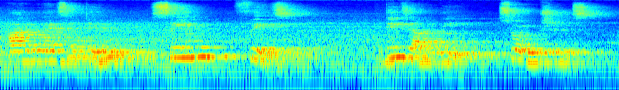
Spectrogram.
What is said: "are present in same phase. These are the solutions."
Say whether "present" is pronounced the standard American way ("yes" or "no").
no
